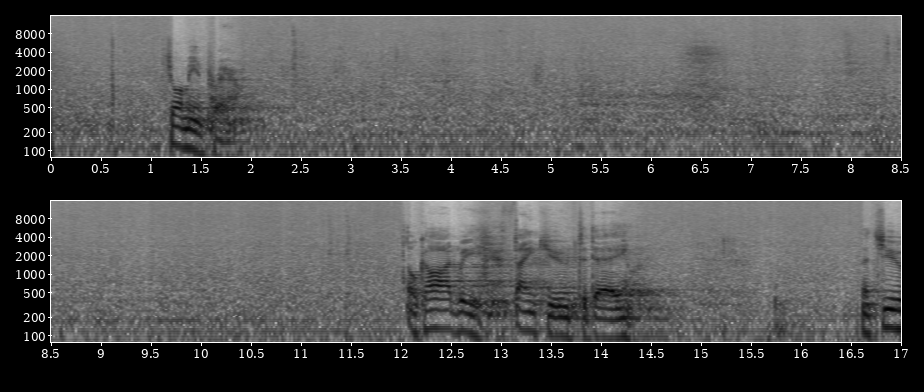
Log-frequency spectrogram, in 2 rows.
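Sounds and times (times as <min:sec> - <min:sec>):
electronic noise hiss: 0:00.0 - 0:17.0.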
